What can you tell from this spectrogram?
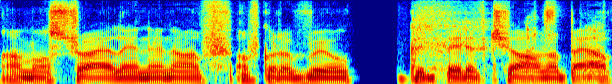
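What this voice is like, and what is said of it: Ange Postecoglou impression, Australian accent. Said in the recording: “can we have a Postecoglou impression ... That's not terrible ... his Postecoglou impression because I didn't think it was very good”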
